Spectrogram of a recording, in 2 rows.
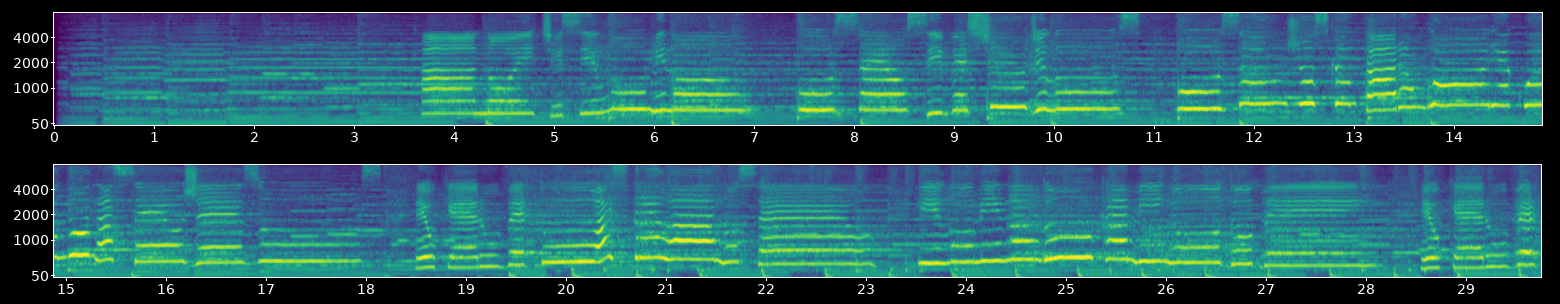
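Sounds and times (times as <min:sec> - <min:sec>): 
soprano singing: 0:03.6 - 0:29.7.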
